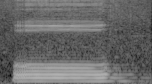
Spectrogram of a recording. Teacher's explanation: Fa'aliful jawfi wa ukhtaha wa hi hurufu maddin lil hawa'i tantahi. Jawf, rongga dada, itu makhraj huruf mad, itu yang dipanjangkan.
